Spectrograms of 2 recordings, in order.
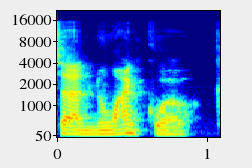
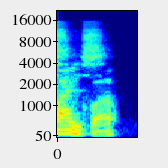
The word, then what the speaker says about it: Nwankwo: It's Nwankwo Kanu, was how you pronounce Nwankwo. Okay. – his first name.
